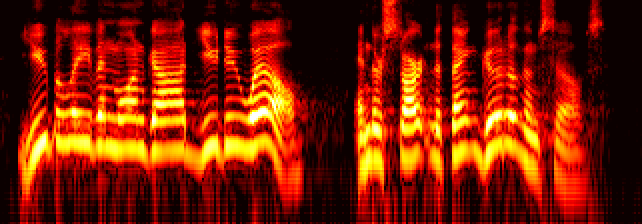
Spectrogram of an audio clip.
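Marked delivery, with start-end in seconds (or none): 0.1-2.3 facetious, mocking, sarcastic delivery. Reading a verse aloud where the writer is sarcastic: imitating a sarcastic tone. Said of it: "he's being really a little sarcastic here when he says".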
